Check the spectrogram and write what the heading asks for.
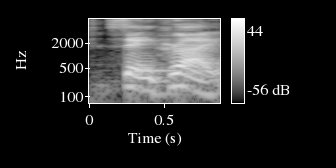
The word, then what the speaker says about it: St. Croix: It's spelled with an X at the end, but just like my name is spelled different, but pronounced St. Croix, like what I mean, like your heart a cry, you know what I mean, like tears are run down your eye, St.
